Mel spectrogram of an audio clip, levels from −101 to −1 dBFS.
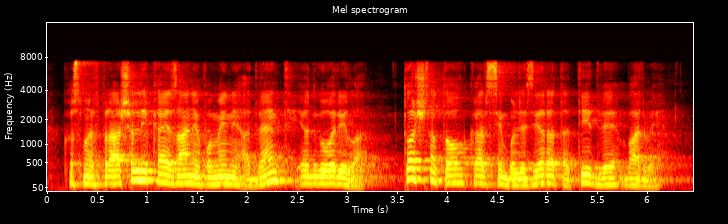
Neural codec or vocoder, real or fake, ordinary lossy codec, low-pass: none; real; MP3, 96 kbps; 7.2 kHz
